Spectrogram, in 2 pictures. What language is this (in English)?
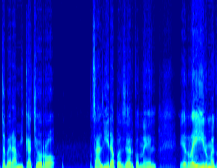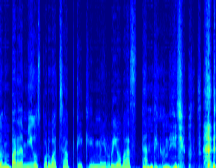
Spanish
